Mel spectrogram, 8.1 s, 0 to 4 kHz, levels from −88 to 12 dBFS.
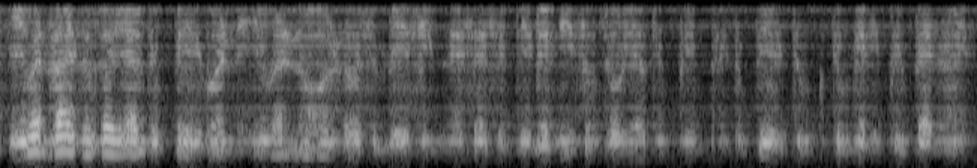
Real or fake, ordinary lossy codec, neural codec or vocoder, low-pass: fake; none; vocoder, 22.05 kHz, 80 mel bands, HiFi-GAN; 3.6 kHz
